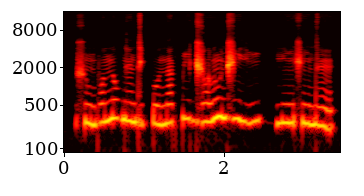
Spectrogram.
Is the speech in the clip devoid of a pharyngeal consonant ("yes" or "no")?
yes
